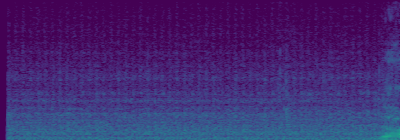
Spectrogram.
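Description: Steady outdoor background noise with a low vehicle hum, even and unchanging; a man's voice starts right at the end.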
